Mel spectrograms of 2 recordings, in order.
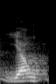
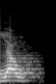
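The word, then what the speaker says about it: يوم: Waw sukun sebelumnya fathah. Ya, lembut ya. Yau, bukan yau. Yau. Ya, dihaluskan Pak.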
